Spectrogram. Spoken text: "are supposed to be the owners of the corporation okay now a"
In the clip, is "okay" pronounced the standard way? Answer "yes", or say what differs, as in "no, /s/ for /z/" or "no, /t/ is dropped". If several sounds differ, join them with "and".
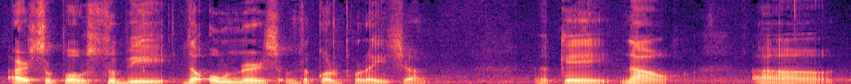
yes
